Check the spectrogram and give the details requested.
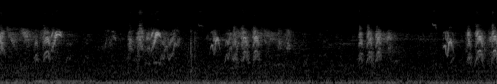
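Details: A bird chirping while eating: bursts of high, bright chirps and short twittering notes come in clusters roughly every second, with brief quiet gaps between groups and a faint low hum underneath.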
